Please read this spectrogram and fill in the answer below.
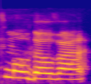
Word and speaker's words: Moldova: Is it Is it pronounced Moldova? Correct. Correct. Actually, thank you. You're probably one of the few that pronounced it correctly. It is Moldova, and it's a very small country.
